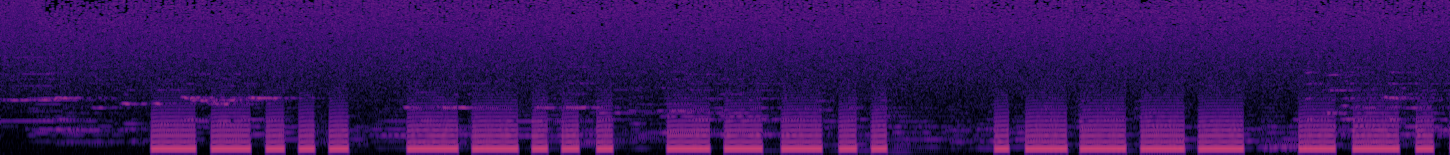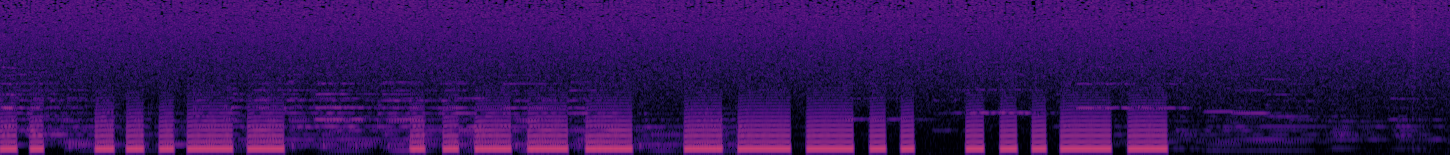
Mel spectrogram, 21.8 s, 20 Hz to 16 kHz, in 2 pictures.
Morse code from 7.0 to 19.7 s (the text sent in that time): 173 283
